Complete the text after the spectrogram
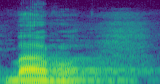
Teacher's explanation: Bar itu dibaca tarkik ya. Ra mati sebelumnya ada harakat fathah ya.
